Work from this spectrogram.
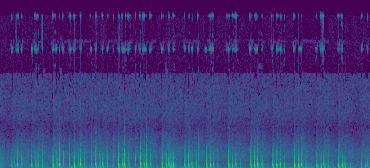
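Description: Horse hooves clip-clopping in a quick, steady rhythm, clear and fairly close, with no other sounds.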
